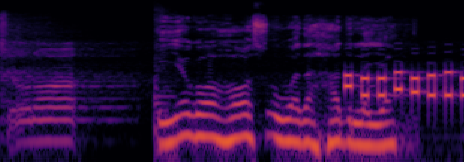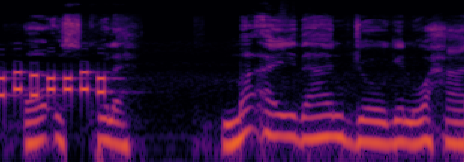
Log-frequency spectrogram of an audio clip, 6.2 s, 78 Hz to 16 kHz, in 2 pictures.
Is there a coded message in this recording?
Yes: DTMF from 2.3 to 3.8 s, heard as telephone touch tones, dialled by machine, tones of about 40 ms. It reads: 01194231927794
